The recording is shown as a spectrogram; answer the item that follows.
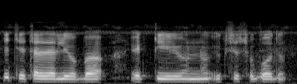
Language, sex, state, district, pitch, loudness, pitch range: Kannada, male, Karnataka, Koppal, 130 Hz, -18 LUFS, 125-135 Hz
